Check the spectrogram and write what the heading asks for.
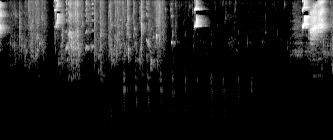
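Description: Water splashing and sloshing in a bathtub as a hand rubs a small wet monkey. A quick run of short, even pulses comes in the middle, with sharp splashes near the start and near the end.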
